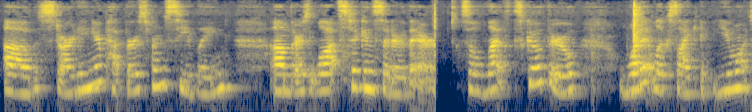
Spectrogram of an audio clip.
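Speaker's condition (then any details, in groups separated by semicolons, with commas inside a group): No condition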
